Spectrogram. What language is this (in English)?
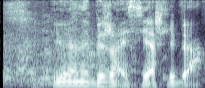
Russian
